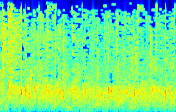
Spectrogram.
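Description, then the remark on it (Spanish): An audience applauds at an award ceremony as the Silver Shell for Best Director goes to Nick Broomfield for Battle for Bandita, a dense, steady wash of many hands clapping at an even loudness for a few seconds, with a faint murmur of voices blended in. “Batalla de David, el mejor director Nick Broomfield, no muy aplaudido.”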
